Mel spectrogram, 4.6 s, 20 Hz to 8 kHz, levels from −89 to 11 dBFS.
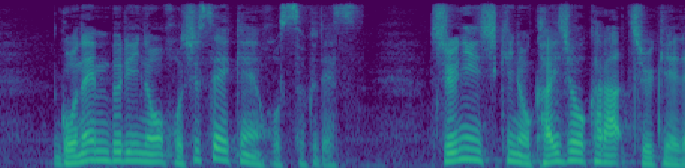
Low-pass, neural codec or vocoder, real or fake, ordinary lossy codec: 7.2 kHz; none; real; Opus, 64 kbps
